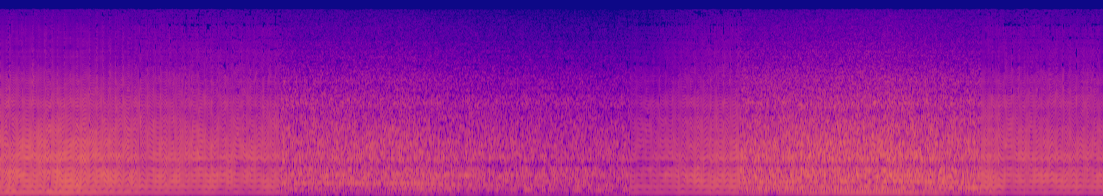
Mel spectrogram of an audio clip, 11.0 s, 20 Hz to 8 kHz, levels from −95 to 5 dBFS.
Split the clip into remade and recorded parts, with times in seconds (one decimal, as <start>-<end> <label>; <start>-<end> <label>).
0.0-2.8 remade; 2.8-6.3 recorded; 6.3-7.4 remade; 7.4-9.8 recorded; 9.8-11.0 remade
